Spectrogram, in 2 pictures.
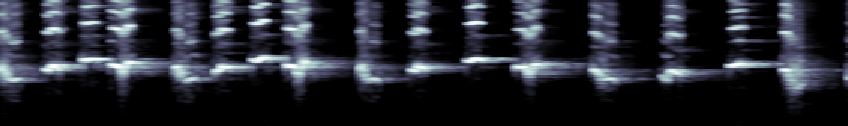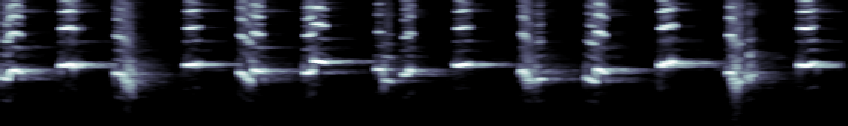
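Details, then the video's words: Yellow-vented bulbul pouring out a continuous ropelan song with ngelituk fill, meant as a tutor and lure for bulbuls at home: steady stream of bright, clipped whistles, some rising and some falling, roughly three per second. "Trucuk Kicau istimewa Ropelan Tembus-tembus isian Ngelituk Cucak Rowo'an"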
